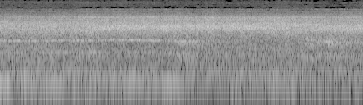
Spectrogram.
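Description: Four-axis mold CNC router running, its high-speed spindle giving a steady whine over a loud, even hiss. The whine fades about halfway through and returns near the end.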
